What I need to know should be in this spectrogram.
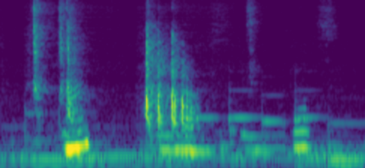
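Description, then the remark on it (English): Dice rattle and tumble across a hard tabletop in two quick bursts of clicking clatter, with faint background voices murmuring underneath. “Roll your dice.”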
